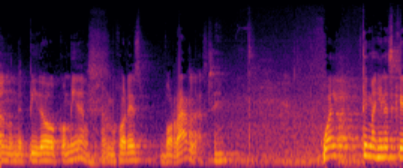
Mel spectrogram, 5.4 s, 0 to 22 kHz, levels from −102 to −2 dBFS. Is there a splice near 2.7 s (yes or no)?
yes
